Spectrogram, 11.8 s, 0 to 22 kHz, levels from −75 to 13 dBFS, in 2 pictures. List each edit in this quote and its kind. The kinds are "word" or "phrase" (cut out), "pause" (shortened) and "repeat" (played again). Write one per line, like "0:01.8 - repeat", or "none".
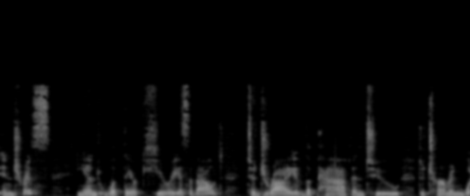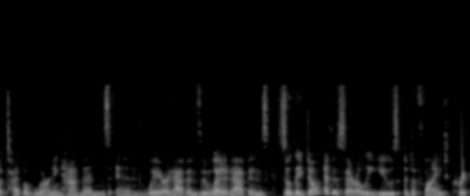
0:09.3 - pause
